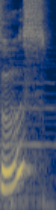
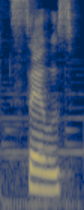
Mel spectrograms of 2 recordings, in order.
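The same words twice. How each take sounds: First: The name is pronounced the English way. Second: The name is pronounced the Spanish way. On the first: "and in English, it's" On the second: "in Spanish, it is"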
